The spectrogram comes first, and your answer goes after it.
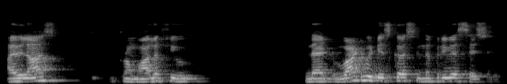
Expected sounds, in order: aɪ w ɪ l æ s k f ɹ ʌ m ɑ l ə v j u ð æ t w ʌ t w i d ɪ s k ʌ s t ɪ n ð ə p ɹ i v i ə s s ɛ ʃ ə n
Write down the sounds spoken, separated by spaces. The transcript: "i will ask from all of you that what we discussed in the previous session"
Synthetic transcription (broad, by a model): aɪ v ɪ l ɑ s k f ɹ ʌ m ɑ l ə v j u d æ t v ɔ t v i d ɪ s k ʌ s ɪ n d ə p ɹ i v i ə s s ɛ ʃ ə n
